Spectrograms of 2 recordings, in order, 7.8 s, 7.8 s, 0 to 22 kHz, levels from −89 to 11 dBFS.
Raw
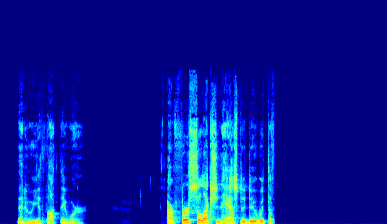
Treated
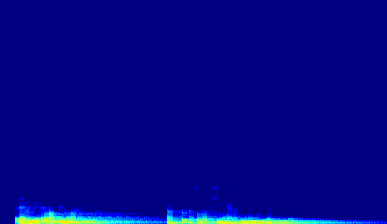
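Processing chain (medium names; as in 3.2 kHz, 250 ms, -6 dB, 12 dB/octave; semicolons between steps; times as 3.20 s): spectrogram pixelated in time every 100 ms; expander -38 dBFS; bass shelf 84 Hz -11 dB; compression 10:1, threshold -26 dBFS, peak gain reduction 15.5 dB; low-pass sweep 480 Hz -> 170 Hz, 0.82–1.78 s; peaking EQ 430 Hz +3.5 dB 2.8 oct; echo from a far wall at 74 m, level -9 dB; on a send at -11 dB: reverberation RT60 3.3 s, pre-delay 35 ms; on the sum: tape noise reduction on one side only encoder only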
